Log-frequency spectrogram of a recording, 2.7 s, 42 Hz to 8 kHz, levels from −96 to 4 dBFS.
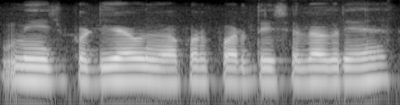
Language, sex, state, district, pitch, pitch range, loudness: Hindi, male, Uttar Pradesh, Shamli, 135 Hz, 135-140 Hz, -16 LUFS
